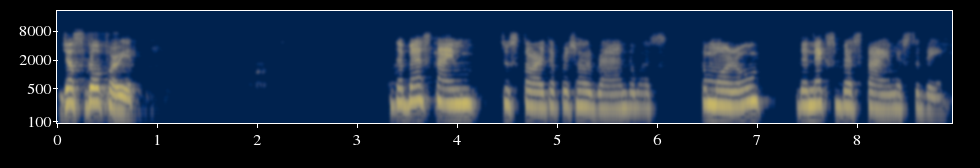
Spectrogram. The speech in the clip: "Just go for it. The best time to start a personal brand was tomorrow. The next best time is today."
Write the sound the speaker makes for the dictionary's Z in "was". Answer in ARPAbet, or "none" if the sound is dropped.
S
